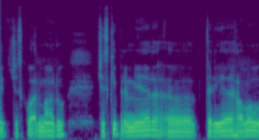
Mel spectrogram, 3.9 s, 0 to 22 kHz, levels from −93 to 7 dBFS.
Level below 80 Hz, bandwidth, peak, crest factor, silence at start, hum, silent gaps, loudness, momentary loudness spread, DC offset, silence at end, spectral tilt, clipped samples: -46 dBFS; 14 kHz; -14 dBFS; 12 dB; 0 s; none; none; -25 LUFS; 8 LU; under 0.1%; 0 s; -8.5 dB/octave; under 0.1%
